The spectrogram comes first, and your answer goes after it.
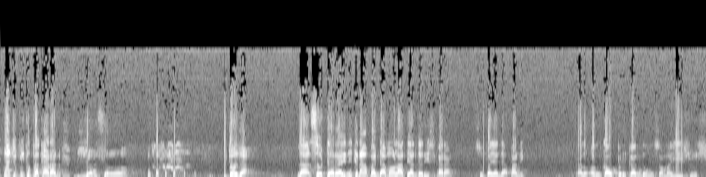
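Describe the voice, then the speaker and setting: Guy preaching, swoops his voice way up and down, slightly high, faint hiss behind. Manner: animated storytelling, acts out quoted voices, asks the congregation questions. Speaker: evangelist preacher. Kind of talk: sermon with stories.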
